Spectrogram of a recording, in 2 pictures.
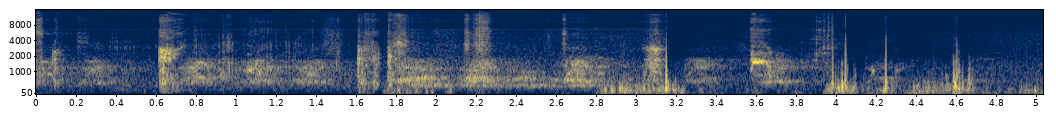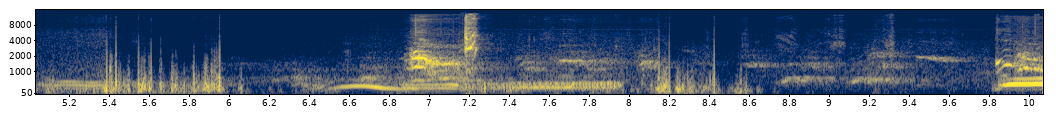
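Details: Pomeranians, happy at their owner's return from vacation, greet her with excited high whines that rise and waver, mixed with sharp yips and short barks, scuffling and clicking in between, a burst of noise at the end.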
